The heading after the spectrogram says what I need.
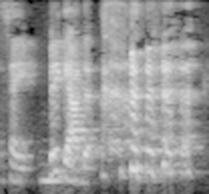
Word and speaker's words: obrigada: It's spelled obrigada with an O in the beginning, but no Brazilian says it like that. We just cut the O and say obrigada.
